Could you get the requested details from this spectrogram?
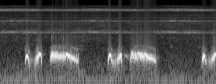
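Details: Rival-luring meratus call of a spotted dove: two full phrases of a brisk double coo then a long, slightly falling coo, with a third phrase beginning at the end. A soft steady whine sits beneath.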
